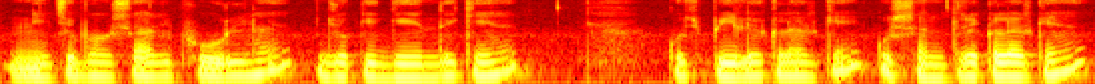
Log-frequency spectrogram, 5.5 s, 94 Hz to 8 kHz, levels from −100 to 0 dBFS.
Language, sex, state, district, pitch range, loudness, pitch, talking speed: Hindi, male, Uttar Pradesh, Budaun, 145-160 Hz, -18 LUFS, 150 Hz, 210 wpm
